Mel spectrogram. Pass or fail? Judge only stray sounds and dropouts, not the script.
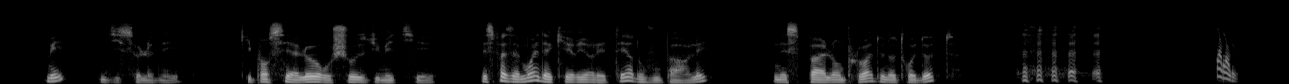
fail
